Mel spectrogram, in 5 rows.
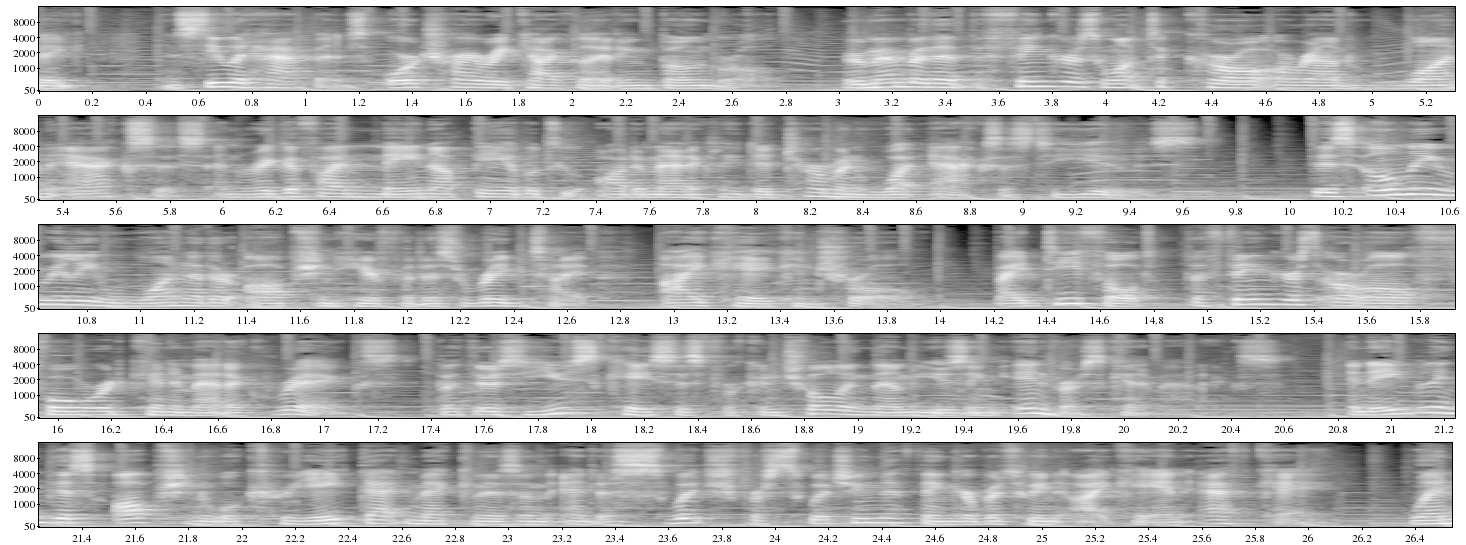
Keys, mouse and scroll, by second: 0.0 middle click, 0.9 ctrl+r, 4.0 middle click, 4.3 scroll up 2, 4.6 shift+middle click, 4.8 middle click, 5.8 click, 6.6 click, 9.7 middle click, 22.8 click.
